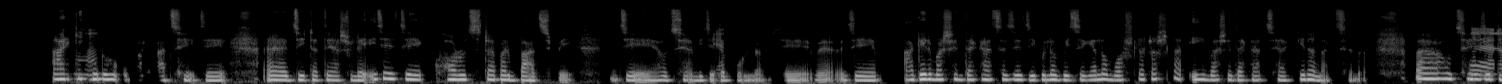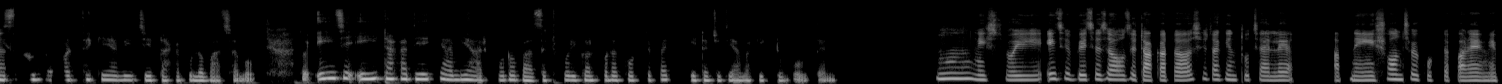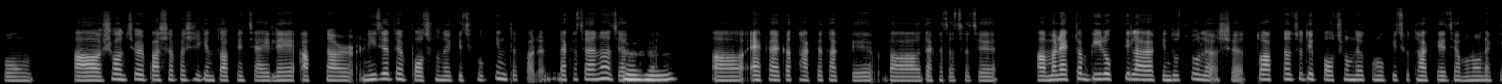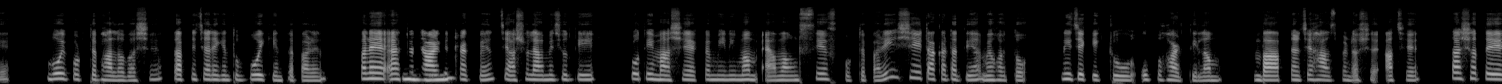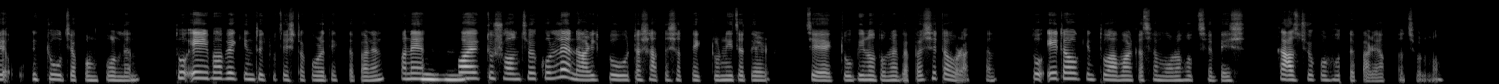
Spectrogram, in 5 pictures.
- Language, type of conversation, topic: Bengali, advice, কেনাকাটায় বাজেট ছাড়িয়ে যাওয়া বন্ধ করতে আমি কীভাবে সঠিকভাবে বাজেট পরিকল্পনা করতে পারি?
- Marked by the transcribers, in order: in English: "minimum amount"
